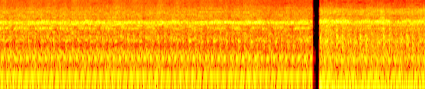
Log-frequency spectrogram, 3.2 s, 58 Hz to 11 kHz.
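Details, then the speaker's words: 1997 Panther diesel brought in for heavy oil consumption, idling cold; steady, even clatter with no misses or knocks, not rough, and no smoke seen yet while waiting for it to warm up, idling smoothly. "getarannya sampai body mungkin hanyalah pangkon mesinnya ini lihat tidak begitu ngasar Sebenarnya ya Jadi tidak begitu kasar sebenarnya belum kelihatan asap Masih dingin kita tunggu sampai agak panas dulu"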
